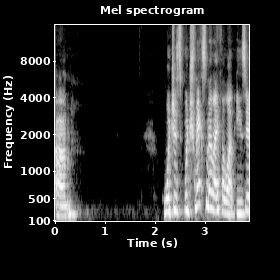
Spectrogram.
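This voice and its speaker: A woman talks at a moderate pace with an American accent. Her voice is somewhat breathy. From Russia, moved to US at seven. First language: Russian. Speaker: streamer. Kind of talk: casual chat.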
